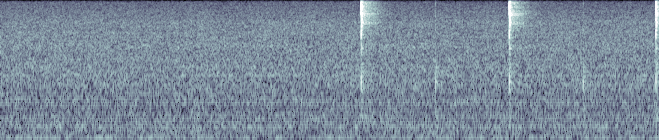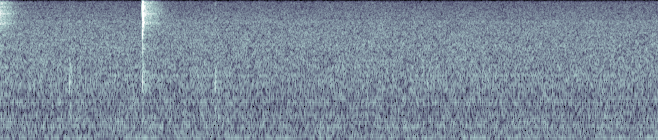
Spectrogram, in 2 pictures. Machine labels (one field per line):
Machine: valve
